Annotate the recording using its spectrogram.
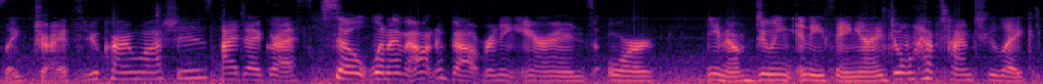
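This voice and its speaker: A woman talks casually to her camera in a rather low voice, sprinkling her talk with "like" and quick asides. There is clear background noise behind her, with traffic and car sounds. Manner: chatty, filler-heavy with frequent "like". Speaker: vlogger.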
